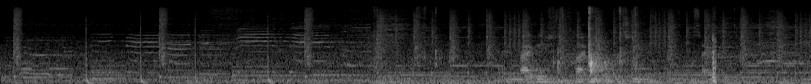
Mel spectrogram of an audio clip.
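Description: Background electronic music, a steady melodic track, with a couple of sharp knocks in the last few seconds.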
